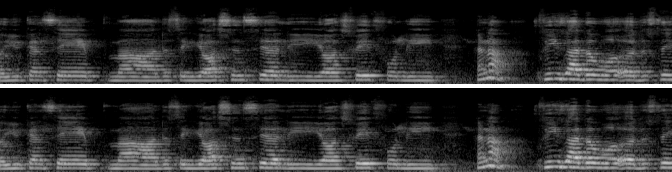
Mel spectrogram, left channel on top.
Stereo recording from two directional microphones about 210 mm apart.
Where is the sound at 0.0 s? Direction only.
Centre (ahead or behind).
